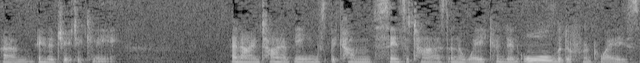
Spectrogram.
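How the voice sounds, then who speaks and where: A woman leading a guided meditation in a calm, soothing manner with gentle pauses. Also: fairly low pitch, a little hiss or hum.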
